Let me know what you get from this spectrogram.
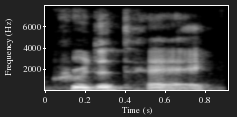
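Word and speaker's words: crudité: I looked up the pronunciation. I had someone pronounce it. An actual Frenchman, it is crudite.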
